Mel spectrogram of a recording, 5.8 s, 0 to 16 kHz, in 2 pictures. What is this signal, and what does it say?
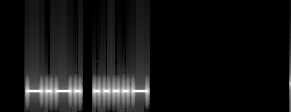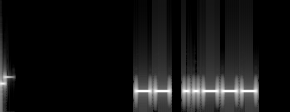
Morse code, heard as a keyed tone, about 25 wpm, 700 Hz. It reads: C 4 M 2
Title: Single-Letter Single-Number 25wpm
